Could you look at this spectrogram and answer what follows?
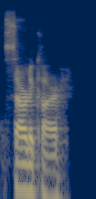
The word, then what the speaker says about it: Sardaukar: Oh, Sardaukar.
